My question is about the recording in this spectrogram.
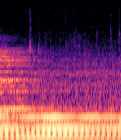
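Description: Acoustic guitar chord left ringing, held steady and slowly fading.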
